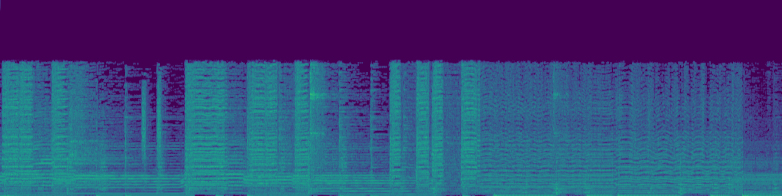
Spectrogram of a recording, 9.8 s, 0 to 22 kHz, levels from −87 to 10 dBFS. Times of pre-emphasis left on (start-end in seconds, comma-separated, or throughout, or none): 0.00-6.00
